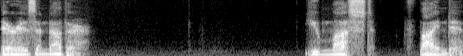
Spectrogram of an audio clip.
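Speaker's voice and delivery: faint, soft, hushed half-whisper. Voicing a mysterious voice that reaches out to the player: half-whispering voice. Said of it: "you hear a voice reach out and whisper to you".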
